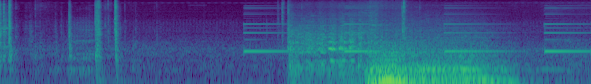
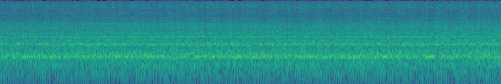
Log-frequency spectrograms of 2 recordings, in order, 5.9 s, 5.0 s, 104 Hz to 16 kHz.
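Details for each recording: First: The starter whirs and the engine catches, revs briefly, then sags and stalls. The intake tube is missing, so the mass airflow sensor misreads the unmetered air. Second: 2010 Volvo XC90 with lean codes, after the PCV-system vacuum leak is sealed; a steady, even idle with a level hum and no stumble or misfire, running smoother, though clearing codes did not reset the fuel trims.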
